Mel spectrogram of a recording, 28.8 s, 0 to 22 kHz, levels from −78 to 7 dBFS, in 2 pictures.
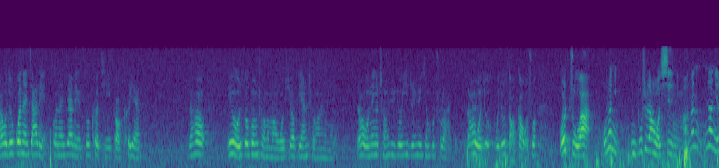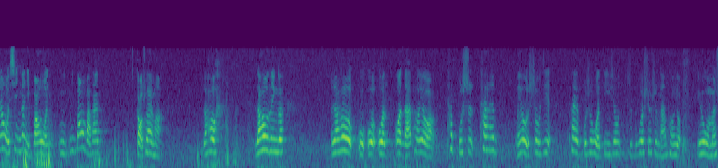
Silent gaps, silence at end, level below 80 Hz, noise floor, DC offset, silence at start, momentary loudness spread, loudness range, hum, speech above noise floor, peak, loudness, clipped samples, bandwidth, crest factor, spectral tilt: none; 0 s; -40 dBFS; -46 dBFS; under 0.1%; 0 s; 15 LU; 10 LU; none; 24 dB; -2 dBFS; -22 LUFS; under 0.1%; 8 kHz; 20 dB; -5 dB/octave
